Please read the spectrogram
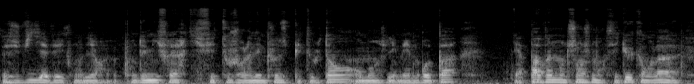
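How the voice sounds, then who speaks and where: Through noticeable background noise, a man with a very deep, low pitch talks at a very fast pace in a monotone, flat intonation. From France. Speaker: vlogger. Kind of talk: vlog monologue.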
